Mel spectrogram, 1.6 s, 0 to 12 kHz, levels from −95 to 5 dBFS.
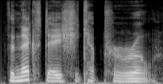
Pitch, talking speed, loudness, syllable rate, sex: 135 Hz, 260 wpm, -17 LUFS, 4.9 syllables/s, male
